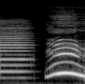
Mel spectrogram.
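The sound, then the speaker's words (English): Two loud air horn blasts in quick succession: a short, steady, flat honk, a brief pause, then a longer blare that bends up and back down in pitch. “Give me the air horns for people on time.”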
